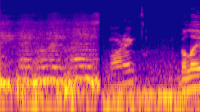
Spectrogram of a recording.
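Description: Street crowd chatter with bending voices for about the first second, then a sudden cut to a car cabin. There a steady low engine hum runs under a man's voice.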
